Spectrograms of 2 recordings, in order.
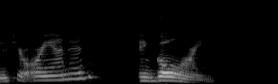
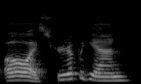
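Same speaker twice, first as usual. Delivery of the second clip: higher, louder mock cheer rising to a squeal; cheerful self-talk; 6 semitones higher, 5 dB louder than usual. A recovering perfectionist cheering her own repair, bright mock cheer. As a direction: celebrate the mistake gleefully. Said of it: "Recovering perfectionists go".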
